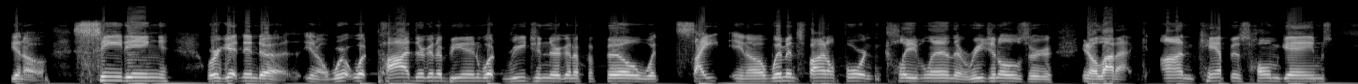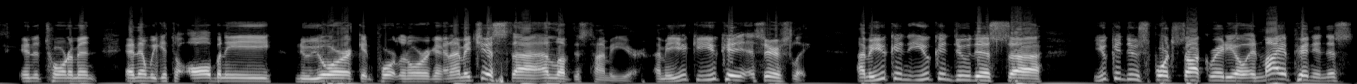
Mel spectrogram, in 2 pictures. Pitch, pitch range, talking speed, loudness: 155 Hz, 145-175 Hz, 205 wpm, -18 LUFS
